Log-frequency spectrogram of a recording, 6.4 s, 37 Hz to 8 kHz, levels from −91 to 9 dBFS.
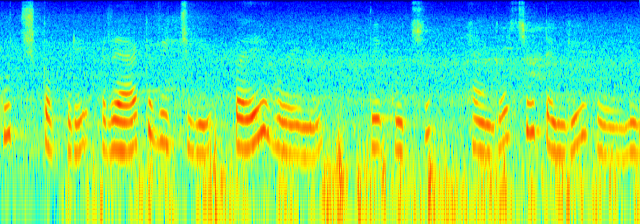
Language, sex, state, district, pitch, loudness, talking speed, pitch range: Punjabi, female, Punjab, Pathankot, 220 Hz, -17 LUFS, 140 wpm, 205-250 Hz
